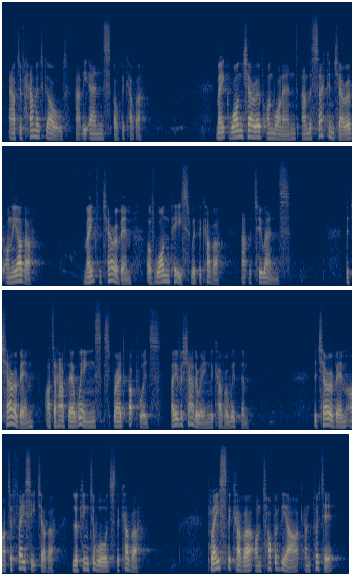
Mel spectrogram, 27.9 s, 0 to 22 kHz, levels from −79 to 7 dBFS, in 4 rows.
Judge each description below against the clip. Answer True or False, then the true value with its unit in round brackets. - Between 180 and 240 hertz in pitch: False (135 Hz)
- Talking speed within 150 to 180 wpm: True (155 wpm)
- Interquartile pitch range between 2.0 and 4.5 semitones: False (5.2 semitones)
